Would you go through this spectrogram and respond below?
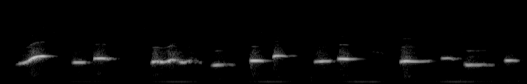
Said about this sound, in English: And at the end, we do some whistling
